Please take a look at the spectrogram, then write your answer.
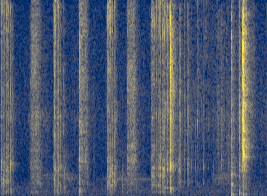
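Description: Scissors make repeated short snips trimming paper from packaging for a gel print art journal, close and crisp, about eight or nine cuts in an uneven rhythm with a soft rustle between them.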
